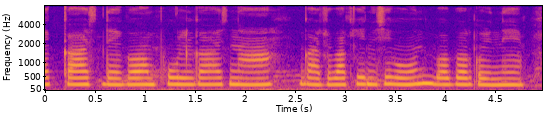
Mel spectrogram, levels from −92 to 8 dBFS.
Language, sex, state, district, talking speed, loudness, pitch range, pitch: Chakma, female, Tripura, Unakoti, 155 wpm, -15 LUFS, 225-230 Hz, 230 Hz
